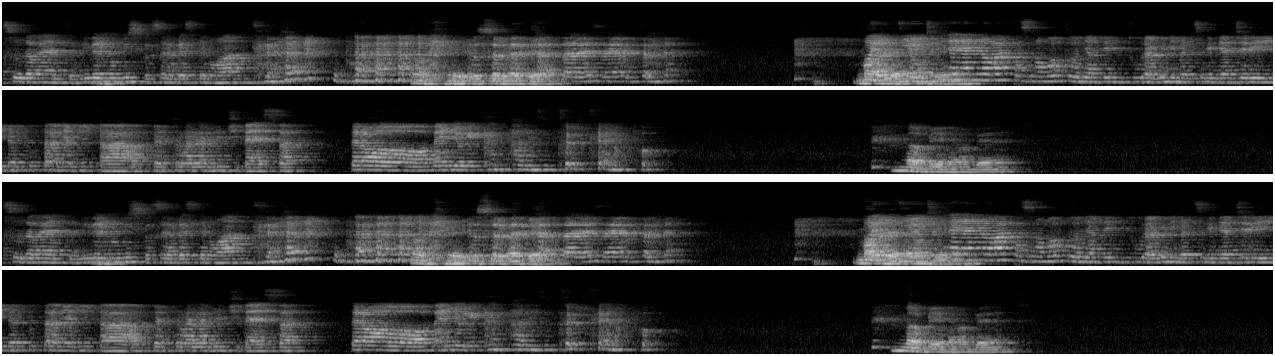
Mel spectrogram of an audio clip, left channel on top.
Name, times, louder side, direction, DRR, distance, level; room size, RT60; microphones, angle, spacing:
voice 1, 0.0-6.7 7.9-15.7 16.2-19.2 21.4-21.7, equal, 40° left, -3 dB, 1.0 m, -28 dB
voice 2, 4.1-5.5 8.5-9.7 21.6-22.8, right 1 dB, 65° right, 0 dB, 0.6 m, -24 dB
3.5 x 2.2 x 3.3 m, 0.76 s
head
